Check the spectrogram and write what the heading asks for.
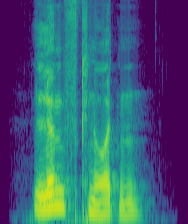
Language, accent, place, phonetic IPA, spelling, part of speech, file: German, Germany, Berlin, [ˈlʏmfˌknoːtn̩], Lymphknoten, noun, De-Lymphknoten.ogg
- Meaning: lymph node (filtrating oval bodies of the lymphatic system)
